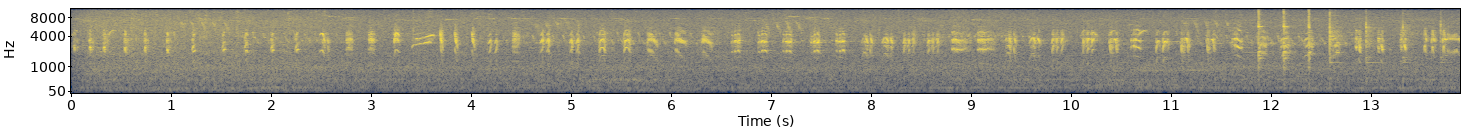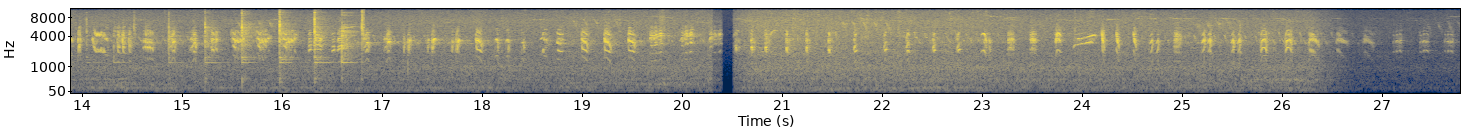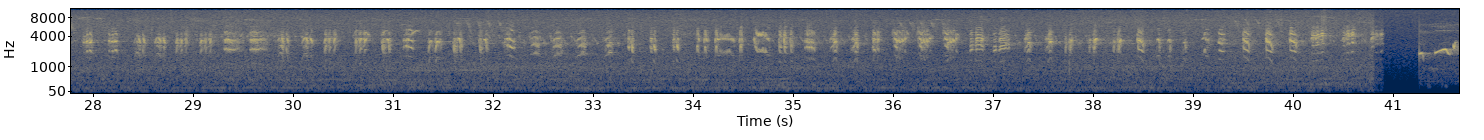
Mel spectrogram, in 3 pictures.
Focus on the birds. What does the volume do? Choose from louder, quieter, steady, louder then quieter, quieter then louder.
quieter.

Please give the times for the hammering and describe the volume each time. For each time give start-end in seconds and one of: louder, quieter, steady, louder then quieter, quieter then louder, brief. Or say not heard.
11.8-16.9 quieter then louder.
